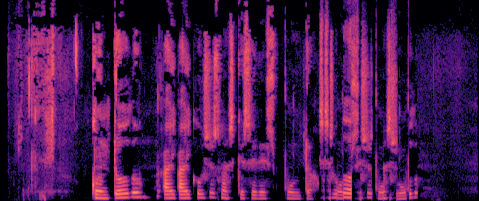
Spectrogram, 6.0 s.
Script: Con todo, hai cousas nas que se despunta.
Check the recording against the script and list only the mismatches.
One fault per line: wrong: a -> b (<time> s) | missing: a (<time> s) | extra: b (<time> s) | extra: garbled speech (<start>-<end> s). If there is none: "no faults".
extra: hai (2.3 s)
extra: garbled speech (4.0-5.2 s)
